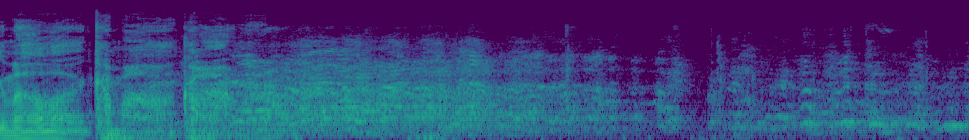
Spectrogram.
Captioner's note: audience laughing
